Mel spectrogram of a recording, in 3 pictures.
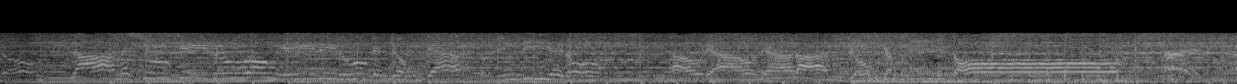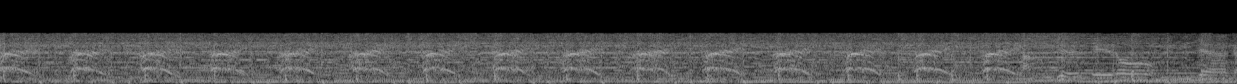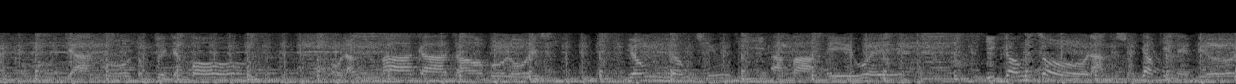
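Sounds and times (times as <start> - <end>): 
full band accompaniment over a driving steady beat: 0.0 - 37.0
speech: 0.7 - 1.7
several voices singing together in Taiwanese: 11.0 - 23.6.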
